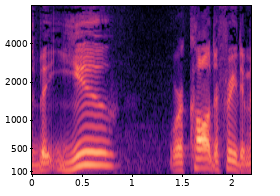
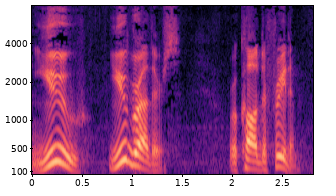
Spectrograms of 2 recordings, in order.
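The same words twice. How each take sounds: First: Said in the usual way. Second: "You, you brothers" punched, the repeated "You" leaned on firmly; emphatic stress on You. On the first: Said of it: "but here he uses the pronoun". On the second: Shown as a demonstration. Teacher to Bible class, stressing "You" in Paul's verse. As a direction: hit "You" hard both times, then let "were called to freedom" land. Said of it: "he's very, very emphatic".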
